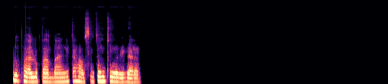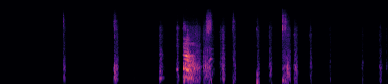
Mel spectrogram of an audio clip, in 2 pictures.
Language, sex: Wolof, female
